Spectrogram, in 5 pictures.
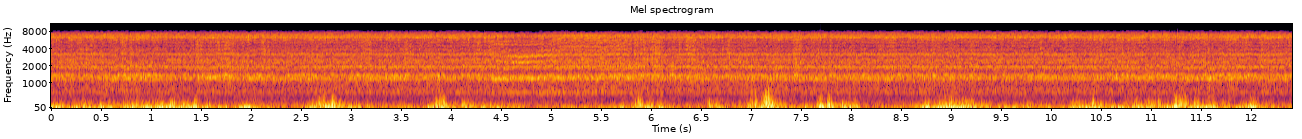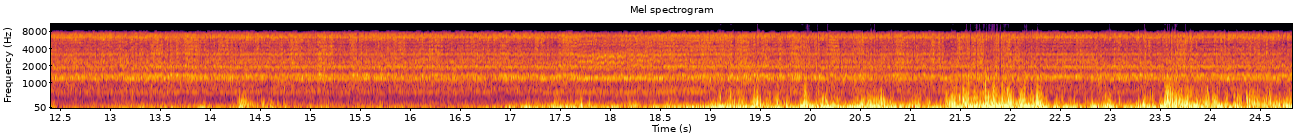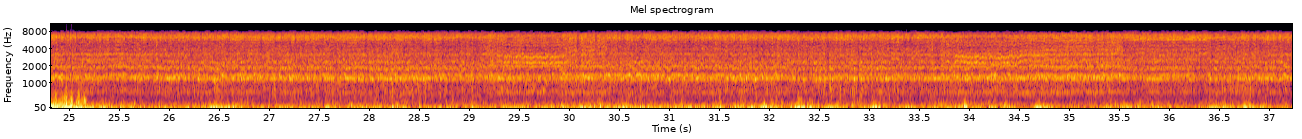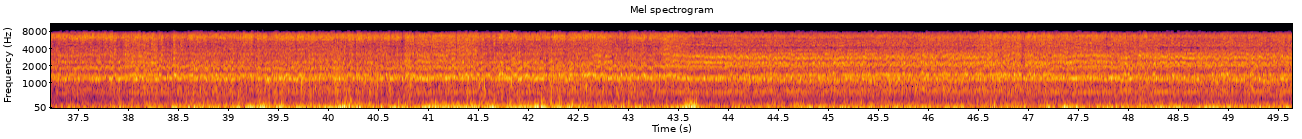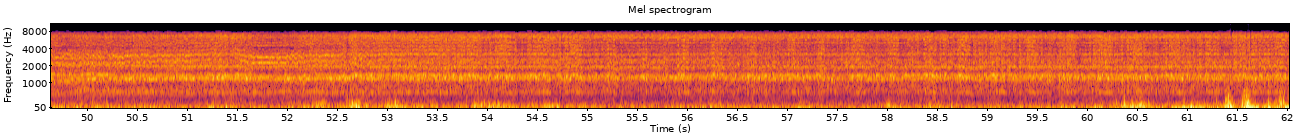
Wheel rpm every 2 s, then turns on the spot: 170, 170, 160, 170, 170, 170, 170, 170, 170, 170, 170, 170, 170, 160, 170, 170, 160, 160, 160, 160, 170, 160, 160, 160, 160, 160, 170, 170, 170, 170, 170.
none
